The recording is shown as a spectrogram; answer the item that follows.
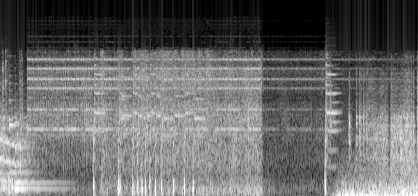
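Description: Cartoon soundtrack of music and sound effects: sustained pitched tones with a quick run of clicks, a sudden drop in level about five seconds in, then a sharp hit followed by a low rumbling noise.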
